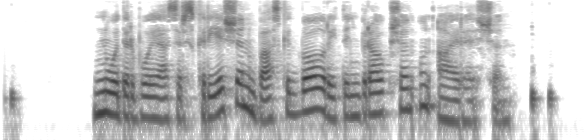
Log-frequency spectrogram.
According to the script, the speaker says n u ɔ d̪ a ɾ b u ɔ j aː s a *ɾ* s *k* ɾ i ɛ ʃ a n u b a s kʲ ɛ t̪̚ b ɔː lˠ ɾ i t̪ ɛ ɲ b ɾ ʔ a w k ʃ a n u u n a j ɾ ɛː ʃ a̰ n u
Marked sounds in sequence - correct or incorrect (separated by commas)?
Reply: correct, correct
